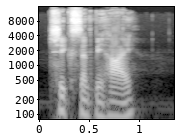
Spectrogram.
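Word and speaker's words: Csikszentmihalyi: flow states now psychologist mihai chick sent me high i think how you pronounce it stated in his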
